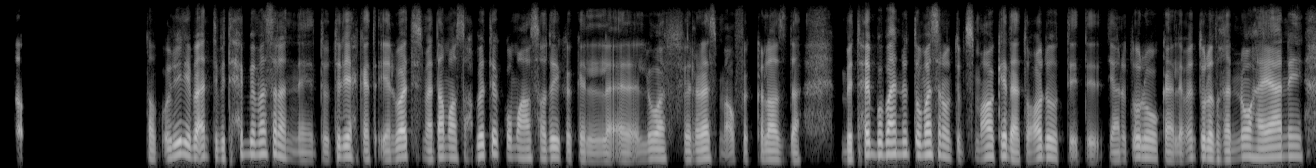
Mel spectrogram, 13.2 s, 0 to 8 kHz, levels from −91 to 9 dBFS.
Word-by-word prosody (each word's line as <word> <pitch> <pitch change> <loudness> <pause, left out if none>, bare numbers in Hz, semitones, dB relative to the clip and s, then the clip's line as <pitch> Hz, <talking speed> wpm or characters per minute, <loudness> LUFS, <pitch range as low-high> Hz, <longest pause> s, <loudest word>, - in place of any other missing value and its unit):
طب - - -4 1.2
طب - - -3
قولي 150 +8 +1
لي 160 - +2
بقى 135 - +5
أنتِ 135 -3 -6
بتحبي 160 +8 -4
مثلًا 125 - -1
أنتِ - - -18
قلتِ 100 +7 -6
لي 135 -1 +4
حكاية 105 -3 -2
يعني 105 - -2
دلوقتي 135 +2 +4
سمعتِيها 115 +3 +1
مع 130 -1 +2
صاحبتِك، 150 +6 -2
ومع 130 -2 +1
صديقِك 120 -2 -2
ال 90 -1 -4
آآ 95 0 -2
اللي 100 +4 -7
هو 120 -1 +3
في 115 - -18
الرسم 115 +3 0
أو - - -2
في - - -12
الكلاس 105 -4 0
ده. - - -3 0.4
بتحبوا 165 +9 +3
بقى 170 0 +7
إن 170 - -4
أنتم 165 -2 0
مثلًا 165 -2 +4
وأنتم 130 -3 -4
بتسمعوها 140 +1 +1
كده 145 -6 +3
تقعدوا 130 +6 +1
ت - - -6
ت - - -9
يعني 95 +1 -5
تقولوا 130 -3 0
كلم 100 -3 -4
أنتم 130 +1 -1
اللي 110 -3 +1
تغنوها 120 +4 +1
يعني، 135 +2 +3
125 Hz, 215 wpm, -24 LUFS, 110-140 Hz, 1.2 s, بقى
